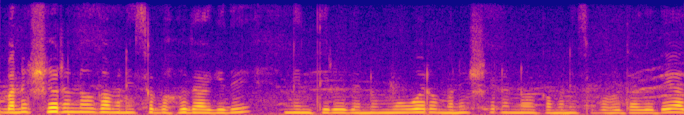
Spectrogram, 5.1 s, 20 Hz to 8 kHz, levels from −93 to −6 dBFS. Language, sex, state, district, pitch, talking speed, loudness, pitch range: Kannada, female, Karnataka, Bangalore, 220 Hz, 80 wpm, -22 LUFS, 210-235 Hz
